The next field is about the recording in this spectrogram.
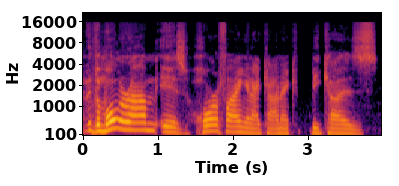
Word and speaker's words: Mola Ram: Yep, this round is Voldemort versus Mola Ram. Like CD-ROM, but apparently it's spelled Ram.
